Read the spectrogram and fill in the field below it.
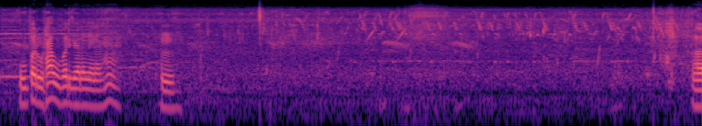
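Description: A small fish splashes and flaps in shallow water.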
